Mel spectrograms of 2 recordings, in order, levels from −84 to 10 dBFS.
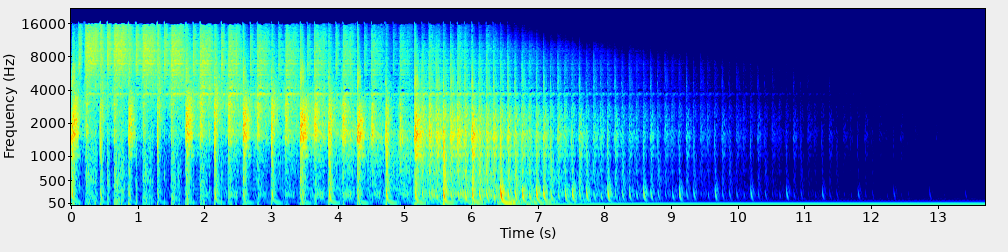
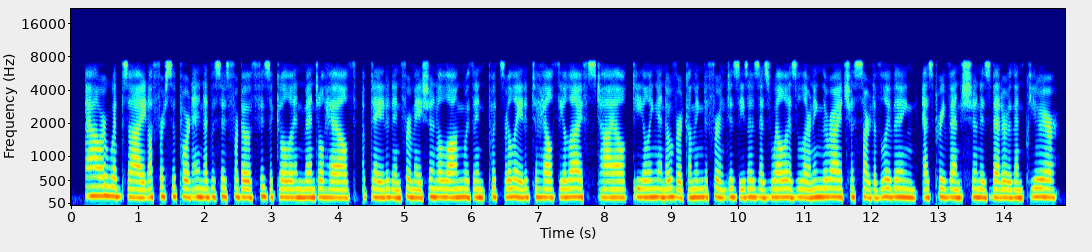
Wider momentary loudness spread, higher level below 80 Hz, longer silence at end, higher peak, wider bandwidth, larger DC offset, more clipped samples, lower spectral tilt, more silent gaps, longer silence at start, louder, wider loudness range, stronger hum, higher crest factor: first, 17 LU vs 4 LU; first, -46 dBFS vs -54 dBFS; first, 4.55 s vs 0.15 s; about the same, -2 dBFS vs -4 dBFS; first, 17 kHz vs 7.6 kHz; neither; neither; second, 0 dB/octave vs -7.5 dB/octave; neither; second, 0 s vs 0.2 s; first, -14 LUFS vs -17 LUFS; first, 17 LU vs 1 LU; neither; first, 18 dB vs 12 dB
